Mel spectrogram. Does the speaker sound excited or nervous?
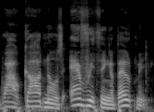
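excited. The voice sounds excited and joyful. Being fully known feels wonderful. "being excited on one level"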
